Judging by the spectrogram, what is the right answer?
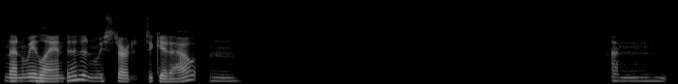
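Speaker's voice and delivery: very soft, halting recollection; hushed, uncertain. Acted. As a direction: trail down to almost a whisper. Elf recounts losing missing companions.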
